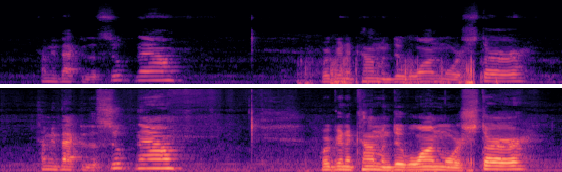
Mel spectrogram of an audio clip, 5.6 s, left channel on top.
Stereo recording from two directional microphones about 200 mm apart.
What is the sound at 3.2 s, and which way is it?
Speech, 30° right (ahead or behind).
